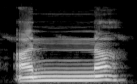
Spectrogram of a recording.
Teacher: अब ये गुन्ना के लेटर्स हैं, मीम मुशद्दद और नून मुशद्दद। इनकी आवाज़ को हम नाक के अंदर ठहराते हुए पढ़ेंगे।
